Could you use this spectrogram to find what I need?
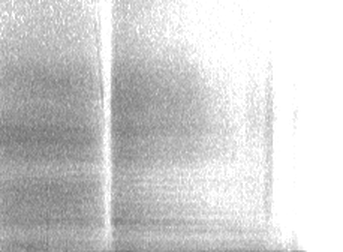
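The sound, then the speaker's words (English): A deep breath is drawn in as a long, soft airy hiss that carries on for about four seconds, then cuts to silence. “Let's just start by taking a deep breath in.”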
